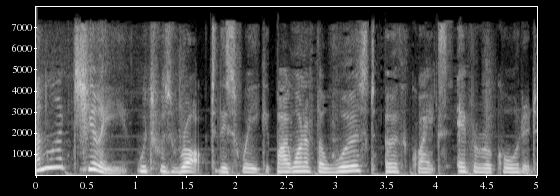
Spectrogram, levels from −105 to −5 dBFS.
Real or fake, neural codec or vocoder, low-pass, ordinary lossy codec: real; none; 7.2 kHz; AAC, 32 kbps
